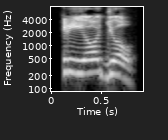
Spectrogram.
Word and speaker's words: Criollo: I want to do it It's like if right. it was a Y. Criollo.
